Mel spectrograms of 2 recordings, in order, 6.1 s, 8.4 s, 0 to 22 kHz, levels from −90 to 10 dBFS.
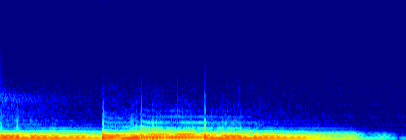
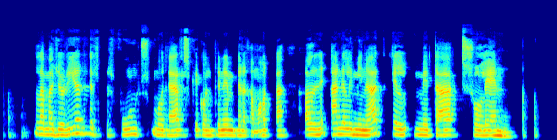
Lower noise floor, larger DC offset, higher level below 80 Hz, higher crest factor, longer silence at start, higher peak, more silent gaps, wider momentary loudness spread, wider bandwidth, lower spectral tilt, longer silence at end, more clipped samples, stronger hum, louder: first, -52 dBFS vs -45 dBFS; neither; first, -16 dBFS vs -64 dBFS; second, 12 dB vs 18 dB; about the same, 0 s vs 0.1 s; about the same, -2 dBFS vs -2 dBFS; neither; first, 12 LU vs 9 LU; second, 0.6 kHz vs 9.6 kHz; first, -15.5 dB/octave vs -5.5 dB/octave; first, 0.75 s vs 0.3 s; neither; neither; first, -16 LUFS vs -20 LUFS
